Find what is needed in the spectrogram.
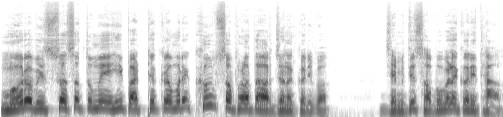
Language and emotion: Odia, happy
